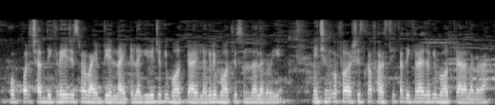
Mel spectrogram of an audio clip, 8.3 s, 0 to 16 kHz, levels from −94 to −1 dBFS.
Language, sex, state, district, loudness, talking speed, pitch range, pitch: Hindi, male, Goa, North and South Goa, -18 LUFS, 255 wpm, 115-125 Hz, 120 Hz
